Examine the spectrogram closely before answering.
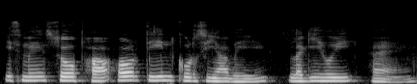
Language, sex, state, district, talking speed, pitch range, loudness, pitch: Hindi, male, Bihar, Patna, 130 wpm, 150-180 Hz, -17 LUFS, 160 Hz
